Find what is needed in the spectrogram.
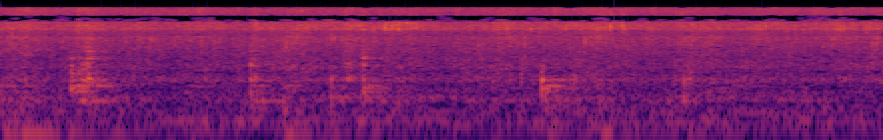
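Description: Chopped onions, green chillies and curry leaves sizzling in oil in a non-stick kadai, stirred with a wooden spatula that scrapes and knocks against the pan several times.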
